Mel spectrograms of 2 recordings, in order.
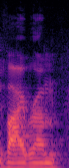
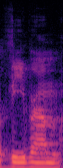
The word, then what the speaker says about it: Vibram: you can see the vibram Vibram sole or veeram i've heard it pronounced either way but always a good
